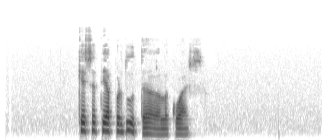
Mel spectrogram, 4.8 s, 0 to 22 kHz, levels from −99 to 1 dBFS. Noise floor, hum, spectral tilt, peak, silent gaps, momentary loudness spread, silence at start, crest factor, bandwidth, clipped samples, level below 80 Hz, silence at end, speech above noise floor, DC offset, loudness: -76 dBFS; none; -6.5 dB/octave; -14 dBFS; none; 10 LU; 1.15 s; 22 dB; 10 kHz; under 0.1%; -86 dBFS; 1.85 s; 44 dB; under 0.1%; -32 LUFS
